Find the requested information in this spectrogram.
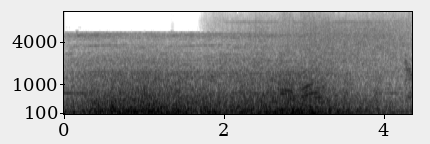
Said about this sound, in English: The U.S. drone, carrying a hypersonic Stinger missile, closes in on its target. 15 seconds to target.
